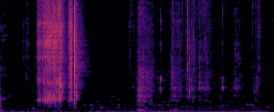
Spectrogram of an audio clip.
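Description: A bite into a crispy Umaibo puffed-corn snack stick: one loud crunch about half a second in, then a run of small crisp crunches as it is chewed.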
